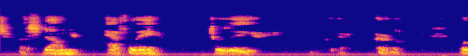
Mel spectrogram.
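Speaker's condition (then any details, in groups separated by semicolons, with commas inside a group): Parkinson's; attributed to Agent Orange exposure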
